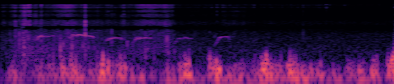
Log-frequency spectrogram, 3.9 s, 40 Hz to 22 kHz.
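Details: Young Mearns (Montezuma) quail chicks in Arizona, 2014, trying to flush on new wings during an archery deer hunt, give about six soft, arched peeping whistles in quick succession, over heavy low thumps, rustling and a steady high whine.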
